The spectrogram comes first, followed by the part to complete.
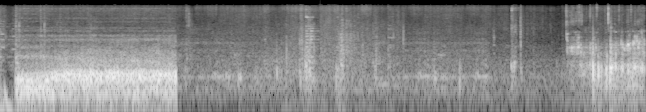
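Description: A steady rushing noise for about the first two seconds that cuts off abruptly, then quiet with a few faint knocks. About seven seconds in, molten lava starts pouring from a crucible into an emptied ostrich egg, with loud, dense crackling.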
